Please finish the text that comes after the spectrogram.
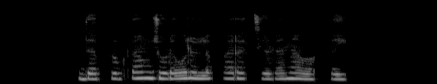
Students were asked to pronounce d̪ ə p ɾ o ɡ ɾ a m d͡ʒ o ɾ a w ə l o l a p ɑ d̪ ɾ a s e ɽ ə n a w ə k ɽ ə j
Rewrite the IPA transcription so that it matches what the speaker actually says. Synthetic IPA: d̪ ə p ɾ o ɡ ɾ ɑ m d͡ʒ o ɽ a w ə l o l a p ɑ ɾ a t͡s e ɽ ə n a w ə k ɽ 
